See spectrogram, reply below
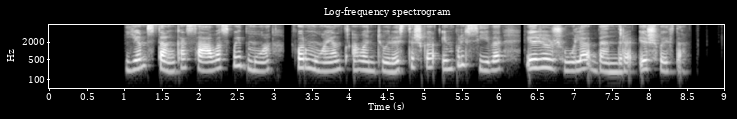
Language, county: Lithuanian, Vilnius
